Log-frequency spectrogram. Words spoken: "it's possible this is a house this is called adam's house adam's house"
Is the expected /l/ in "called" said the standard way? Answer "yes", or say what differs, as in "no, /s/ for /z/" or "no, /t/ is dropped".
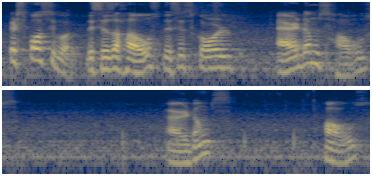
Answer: yes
